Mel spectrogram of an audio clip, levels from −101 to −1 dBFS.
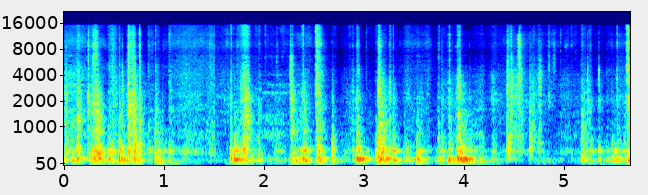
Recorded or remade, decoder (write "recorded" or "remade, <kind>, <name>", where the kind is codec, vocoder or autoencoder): recorded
